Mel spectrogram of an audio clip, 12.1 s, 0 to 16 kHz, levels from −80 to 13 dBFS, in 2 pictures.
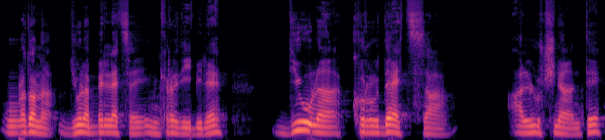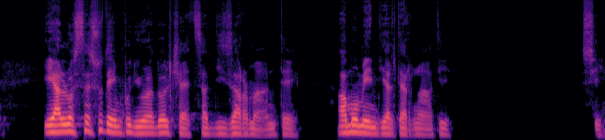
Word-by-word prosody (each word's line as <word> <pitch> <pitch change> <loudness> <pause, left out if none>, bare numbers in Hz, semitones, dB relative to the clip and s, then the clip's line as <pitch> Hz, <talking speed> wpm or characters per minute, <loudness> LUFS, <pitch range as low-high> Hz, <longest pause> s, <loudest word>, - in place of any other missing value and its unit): una 135 -3 -2
donna 130 -7 +4
di 125 -2 -14
una 145 -2 +5
bellezza 135 -1 0
incredibile, 120 +1 -3 0.4
di 135 +6 -4
una 130 -8 +5
crudezza 135 -7 0 0.6
allucinante 130 0 -2 0.4
e 145 +1 +3
allo 150 +1 +7
stesso 160 +4 -3
tempo 145 -4 +1
di 125 - -3
una 130 -1 +1
dolcezza 120 -3 -3
disarmante, 110 -3 -7 0.3
a 135 - +2
momenti 130 -4 +2
alternati. 110 -1 -7 1.3
Sì, - - -12
130 Hz, 110 wpm, -23 LUFS, 115-140 Hz, 1.3 s, allo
